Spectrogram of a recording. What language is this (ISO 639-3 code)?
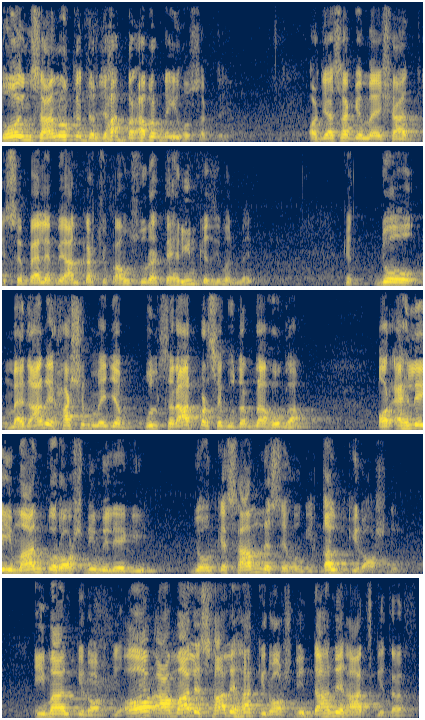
urd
